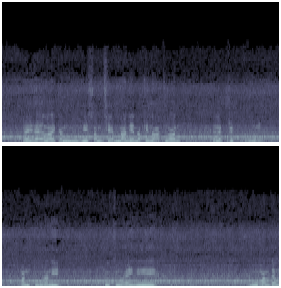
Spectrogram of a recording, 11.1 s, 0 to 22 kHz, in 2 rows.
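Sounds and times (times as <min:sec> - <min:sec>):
fire rushing: 0:00.0 - 0:11.0
hair dryer blowing: 0:00.0 - 0:11.0.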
